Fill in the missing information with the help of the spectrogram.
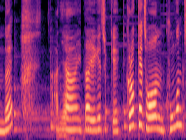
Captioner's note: sigh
